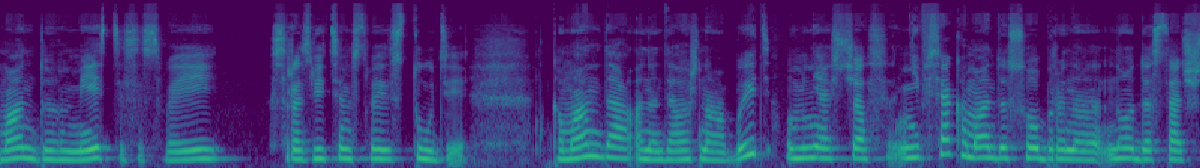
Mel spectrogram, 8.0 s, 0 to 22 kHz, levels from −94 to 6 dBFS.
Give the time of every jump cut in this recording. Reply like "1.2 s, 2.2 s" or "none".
3.5 s, 5.1 s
